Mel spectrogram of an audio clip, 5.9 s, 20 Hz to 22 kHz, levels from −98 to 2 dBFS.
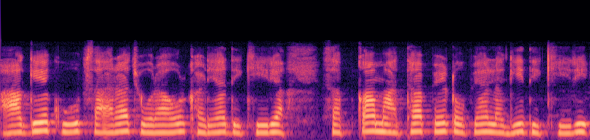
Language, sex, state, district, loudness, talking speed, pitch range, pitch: Rajasthani, female, Rajasthan, Nagaur, -17 LUFS, 150 wpm, 175-195 Hz, 185 Hz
